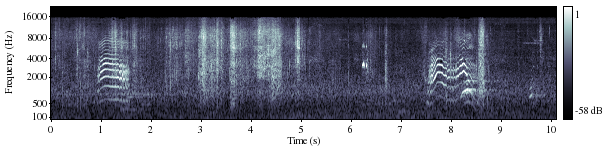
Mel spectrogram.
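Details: Outdoor cat suffering in the winter cold gives a bright, wavering meow early on, then a pair of quick, rising-falling meows close together later, with intermittent rustling and clicks between.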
